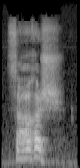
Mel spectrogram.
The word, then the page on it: saaGysh: Xyzyl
